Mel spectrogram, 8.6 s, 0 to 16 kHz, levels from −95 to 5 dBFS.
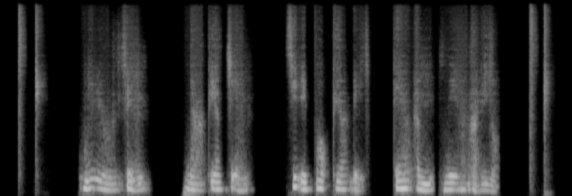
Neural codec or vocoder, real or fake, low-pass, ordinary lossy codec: codec, 44.1 kHz, 0.9 kbps, DAC; fake; 14.4 kHz; none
